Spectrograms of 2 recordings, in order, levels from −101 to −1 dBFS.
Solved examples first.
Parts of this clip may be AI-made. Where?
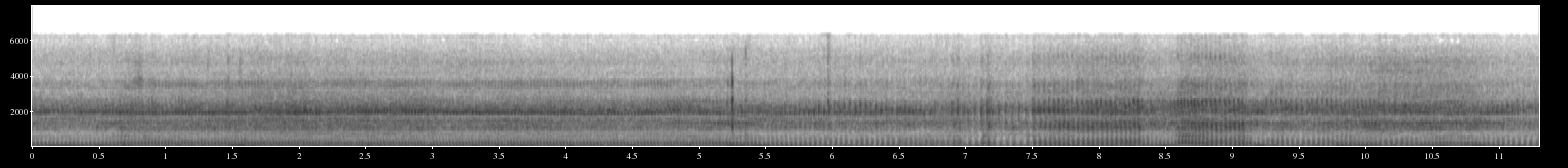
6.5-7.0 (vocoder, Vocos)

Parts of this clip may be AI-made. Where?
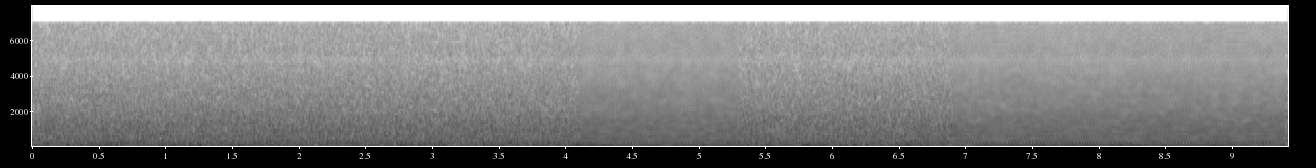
4.1-5.3 (vocoder, Vocos); 6.9-9.4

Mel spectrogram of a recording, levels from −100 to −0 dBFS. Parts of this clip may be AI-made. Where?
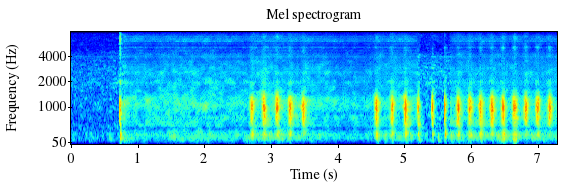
0.8-5.2 (vocoder, Vocos); 5.7-7.3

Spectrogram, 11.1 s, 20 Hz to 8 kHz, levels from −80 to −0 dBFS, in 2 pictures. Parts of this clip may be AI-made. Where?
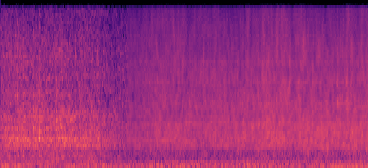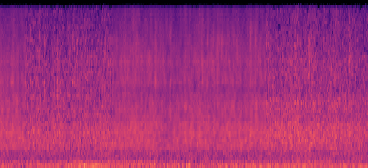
1.9-5.9 (vocoder, Vocos); 7.2-9.5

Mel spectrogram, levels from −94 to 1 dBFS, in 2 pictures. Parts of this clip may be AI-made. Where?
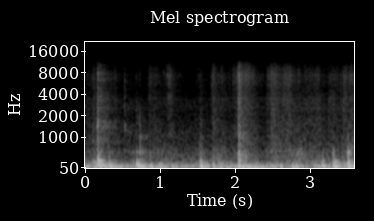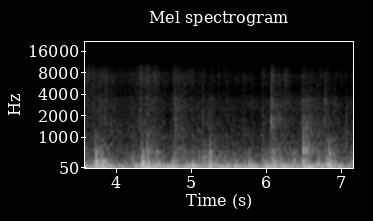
1.1-1.7 (vocoder, Vocos); 2.6-3.9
